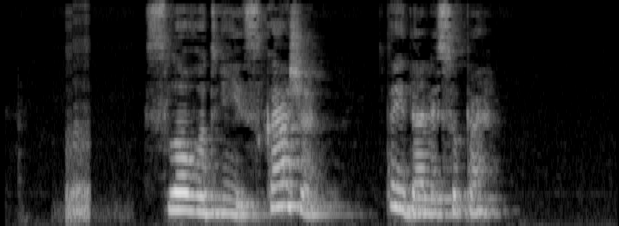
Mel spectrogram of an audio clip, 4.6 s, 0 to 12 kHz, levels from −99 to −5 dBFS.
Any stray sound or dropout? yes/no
yes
